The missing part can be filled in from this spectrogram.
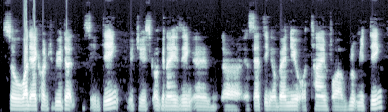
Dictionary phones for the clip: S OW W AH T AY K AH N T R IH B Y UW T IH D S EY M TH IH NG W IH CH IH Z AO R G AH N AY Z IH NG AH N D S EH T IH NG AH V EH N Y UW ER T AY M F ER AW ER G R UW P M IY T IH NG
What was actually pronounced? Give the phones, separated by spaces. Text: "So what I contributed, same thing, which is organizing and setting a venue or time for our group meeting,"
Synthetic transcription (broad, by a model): S OW W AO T AY K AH N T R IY B Y UW T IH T S EY M T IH NG W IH CH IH S AO G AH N AY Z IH NG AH N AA S EH T IH NG AH V EH N Y UW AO T AY M F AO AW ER G R UW P M IY T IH NG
